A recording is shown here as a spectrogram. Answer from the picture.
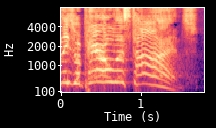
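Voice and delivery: high, loud, drawn-out proclamation; full-force preaching. Acted. Preacher reading on to the church, full-force proclamation. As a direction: cry out the scripture slowly.

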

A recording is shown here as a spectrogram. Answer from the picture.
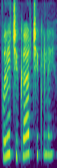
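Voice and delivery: high, bright vendor call; hyped fairground barker. Pretend. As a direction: hawk it to passing customers. Market vendor calling customers.

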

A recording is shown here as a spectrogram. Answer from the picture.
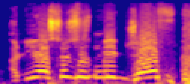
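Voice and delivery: high, loud silly caller voice; caller Jeff. Acted. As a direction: pipe up loudly as the returning caller. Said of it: "Who is this?".

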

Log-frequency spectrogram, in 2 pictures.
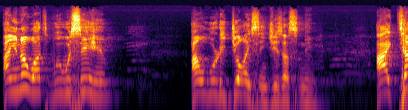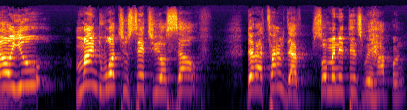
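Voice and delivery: ordinary talk, nothing marked

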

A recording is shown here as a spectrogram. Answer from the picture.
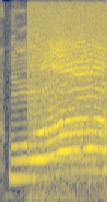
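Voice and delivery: mock movie gasp. Movie water breaking.

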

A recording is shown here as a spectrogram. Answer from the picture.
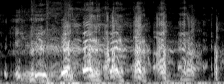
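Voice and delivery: shrieking laughter; loud high laugh. Real, not acted. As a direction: burst out laughing. Big laugh.

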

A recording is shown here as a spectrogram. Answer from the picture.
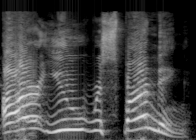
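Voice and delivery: slow, weighty appeal rising on are you responding; deliberate pleading question; slow urgent question. Acted. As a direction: press the question home, slowly.

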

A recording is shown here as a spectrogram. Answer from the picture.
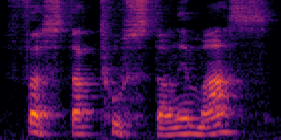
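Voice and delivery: "första tostan i mars" slowly, swallowing the r sounds; dialect phrase. Shown as a demonstration. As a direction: stretch "första tostan i mars" with dropped r's. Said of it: "vilka är det som kör med den här".

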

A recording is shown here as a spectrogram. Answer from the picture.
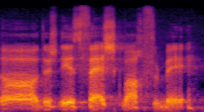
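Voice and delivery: very high, whining complaint; whiny older brother. Retold or imitated. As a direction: complain like a sulking big brother. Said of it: "Der ältere Bruder kommt und sagt". (sehr hoch und weinerlich)

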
